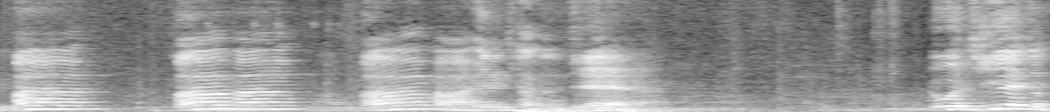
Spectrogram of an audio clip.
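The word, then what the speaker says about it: 妈妈: 솔, 마 이렇게 중국 아이들이 엄마 부를 때 마마 이렇게 하는데 요거 뒤에 이제 똑같은 글자가 두 개가 요래 있다. 요래 하면은 뒤에 거는 솔로 발음하는 것이 아니고 짧고 가볍게 발음을 한다.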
